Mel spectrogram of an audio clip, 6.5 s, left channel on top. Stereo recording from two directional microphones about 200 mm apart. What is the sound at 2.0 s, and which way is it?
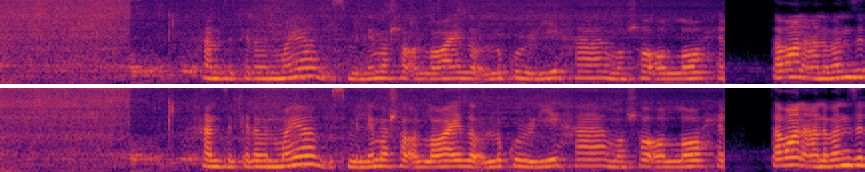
Speech, 50° right (ahead or behind).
